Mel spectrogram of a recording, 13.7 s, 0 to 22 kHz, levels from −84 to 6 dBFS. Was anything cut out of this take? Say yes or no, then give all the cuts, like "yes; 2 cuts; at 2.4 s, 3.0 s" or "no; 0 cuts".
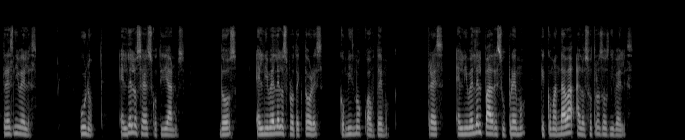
yes; 4 cuts; at 2.5 s, 3.0 s, 6.9 s, 9.0 s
